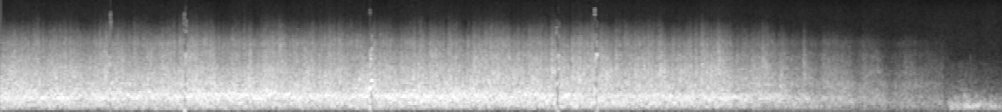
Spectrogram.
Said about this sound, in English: That's the destination of this rumbling dragon, the coal cars that mark a portion of today's production down south.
